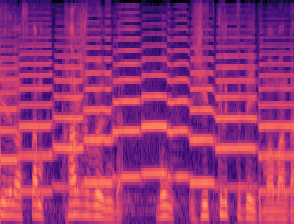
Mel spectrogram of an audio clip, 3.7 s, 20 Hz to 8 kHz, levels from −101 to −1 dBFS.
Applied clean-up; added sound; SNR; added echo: none; Trumpet; -2 dB; none.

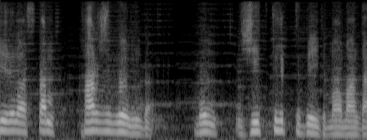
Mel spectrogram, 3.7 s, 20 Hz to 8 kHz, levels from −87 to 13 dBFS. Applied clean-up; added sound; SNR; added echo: neural separator model SepFormer DNS4.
